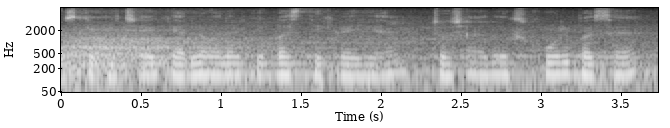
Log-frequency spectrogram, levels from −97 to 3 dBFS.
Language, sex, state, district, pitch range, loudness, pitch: Hindi, male, Gujarat, Valsad, 130-140 Hz, -16 LUFS, 135 Hz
